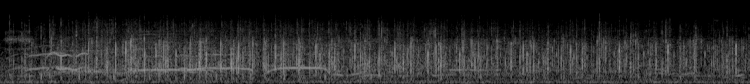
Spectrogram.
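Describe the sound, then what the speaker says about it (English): A crowd applauds a disabled rebel speaker at an Extinction Rebellion protest festival, sustained clapping from a distance with faint voices and some tonal whistles or calls layered over it. "So give her a round of applause."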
